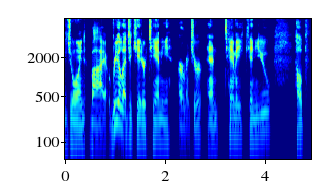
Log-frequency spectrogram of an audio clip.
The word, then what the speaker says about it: Irminger: My name is Tammy Irminger. I always teach my kids how to say my name, Gur like a tiger. So, Tammy Irminger.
